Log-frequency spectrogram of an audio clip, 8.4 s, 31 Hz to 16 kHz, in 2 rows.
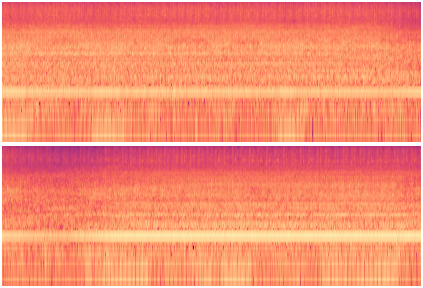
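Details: Honda S2000 at cold start idle: steady hum with a light, even tap about four times a second; owner suspects rod knock, not confirmed.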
